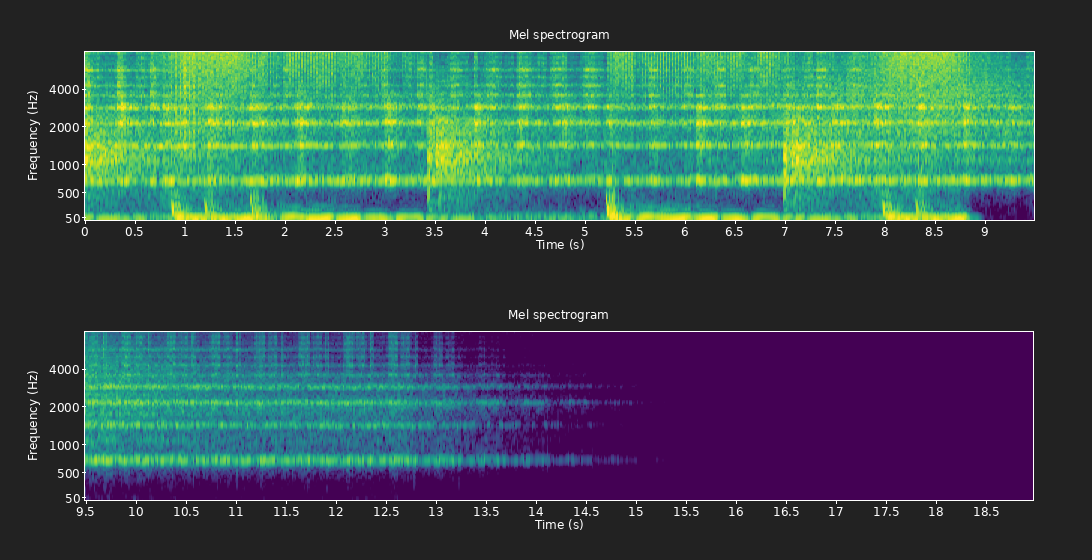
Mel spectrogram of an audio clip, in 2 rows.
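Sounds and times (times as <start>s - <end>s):
combat intro music loop: 0.0s - 9.0s.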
